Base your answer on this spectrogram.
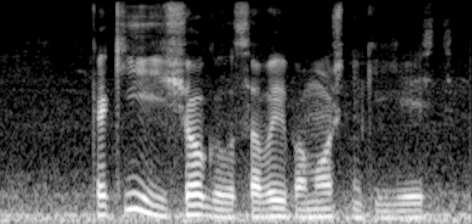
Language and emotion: Russian, sad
